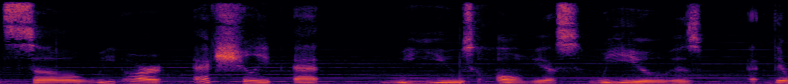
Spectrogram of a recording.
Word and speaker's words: Weeoo: Yes, it's pronounced Weeoo as in Nintendo Wii U.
